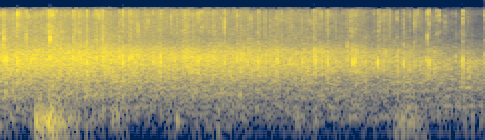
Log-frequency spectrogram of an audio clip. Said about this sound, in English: And give him a big round of applause, and the stage is yours.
